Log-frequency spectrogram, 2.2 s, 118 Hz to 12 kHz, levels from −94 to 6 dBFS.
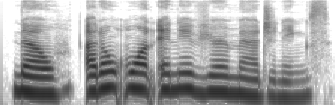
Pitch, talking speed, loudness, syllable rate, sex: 210 Hz, 215 wpm, -17 LUFS, 6.3 syllables/s, female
